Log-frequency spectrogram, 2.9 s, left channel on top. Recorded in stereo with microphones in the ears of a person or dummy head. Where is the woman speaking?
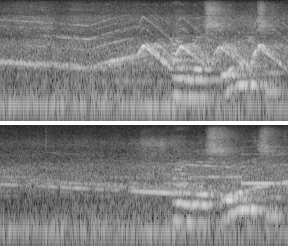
60° left (ahead or behind), 6.5 m.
